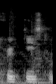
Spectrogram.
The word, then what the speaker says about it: Fructis: And The Transplants' music was featured in commercials for Neutrogena, Garnier Fructis shampoo. I'm sure I said that wrong. – Fructis. I remember that.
